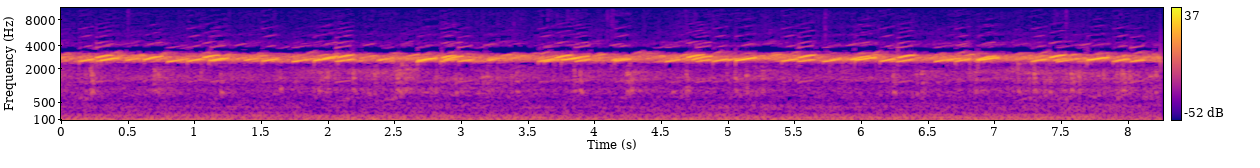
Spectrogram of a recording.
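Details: A crowd of frogs at dusk keeps up an unbroken high-pitched trill, pulsing rapidly and rising and falling in waves about once a second over a quiet low rumble.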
